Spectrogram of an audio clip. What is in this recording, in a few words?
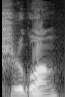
"shi2guang1", Chinese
